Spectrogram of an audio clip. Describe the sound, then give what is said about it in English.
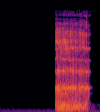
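A single short burp, forced out on command, breaks a silence: a brief, fairly loud croak lasting under half a second with no talking around it. “I mean, I can burp on command, but not good ones.”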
